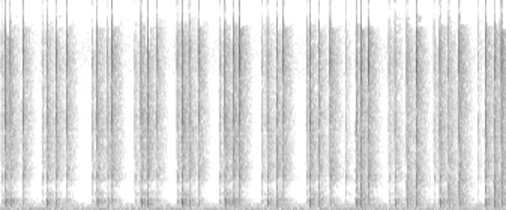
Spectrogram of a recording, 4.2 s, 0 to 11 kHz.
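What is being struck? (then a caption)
Plastic body butter tub. Long acrylic nails tap the lid of a small round red plastic body butter jar resting on a leg. Quick clusters of short, dry clicks repeat in an uneven rhythm, with a hollow tone around 400 Hz and bright nail ticks that fade almost instantly. A faint low hum runs underneath.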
